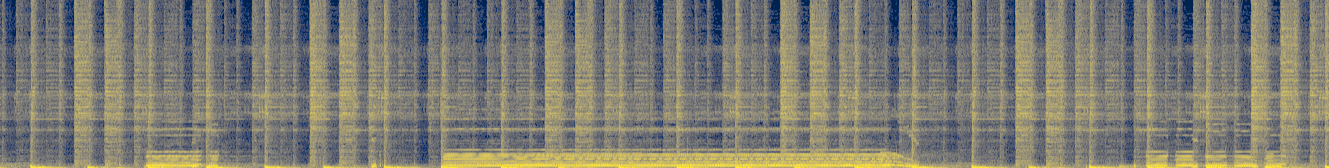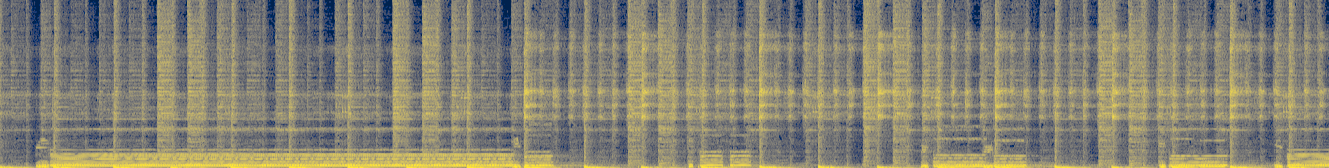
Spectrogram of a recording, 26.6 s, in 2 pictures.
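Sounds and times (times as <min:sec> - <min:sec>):
Motown groove etude without bass: 0:00.0 - 0:26.5.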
